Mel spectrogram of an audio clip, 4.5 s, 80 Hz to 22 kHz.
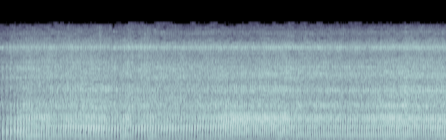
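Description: A 4-stroke motocross bike engine on a trail ride runs steadily and loud at close range, with a constant droning note, slight throttle swells and mechanical clatter.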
